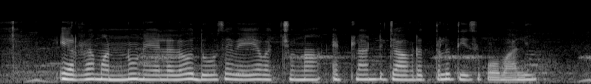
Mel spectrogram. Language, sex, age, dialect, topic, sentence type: Telugu, female, 18-24, Southern, agriculture, question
